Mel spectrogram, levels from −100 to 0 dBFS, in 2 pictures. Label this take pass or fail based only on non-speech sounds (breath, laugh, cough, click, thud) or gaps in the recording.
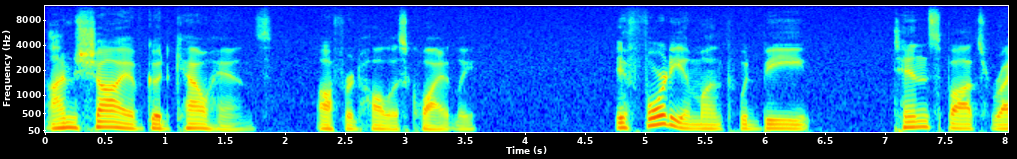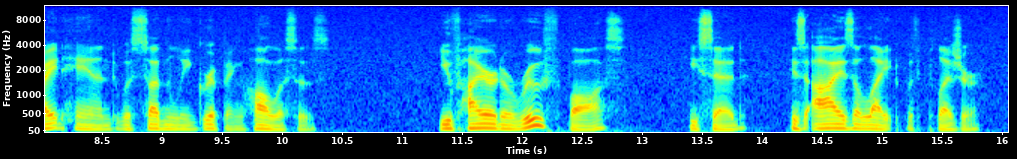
pass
